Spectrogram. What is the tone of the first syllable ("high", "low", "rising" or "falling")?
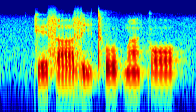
rising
